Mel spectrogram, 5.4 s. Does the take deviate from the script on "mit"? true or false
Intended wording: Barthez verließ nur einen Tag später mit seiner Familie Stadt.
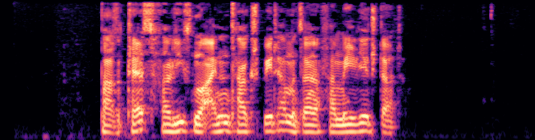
false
